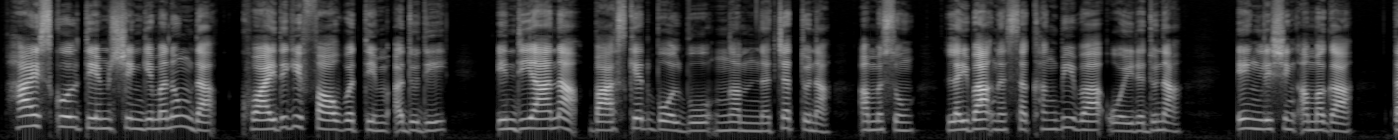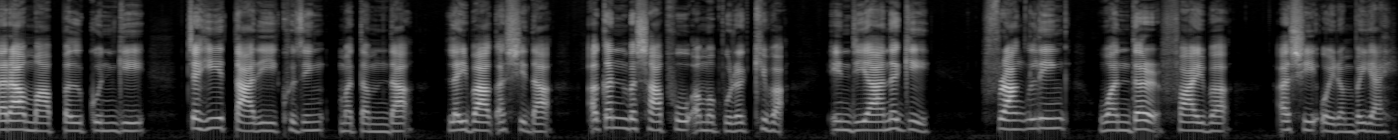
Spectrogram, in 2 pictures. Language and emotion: Manipuri, neutral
